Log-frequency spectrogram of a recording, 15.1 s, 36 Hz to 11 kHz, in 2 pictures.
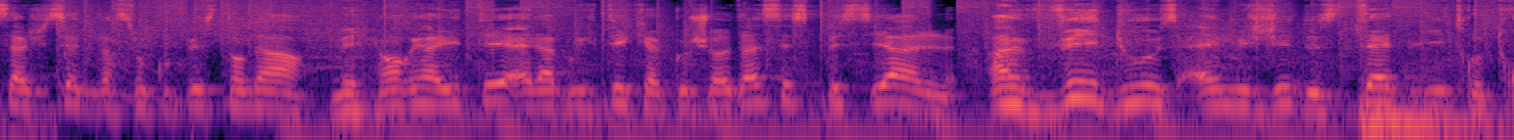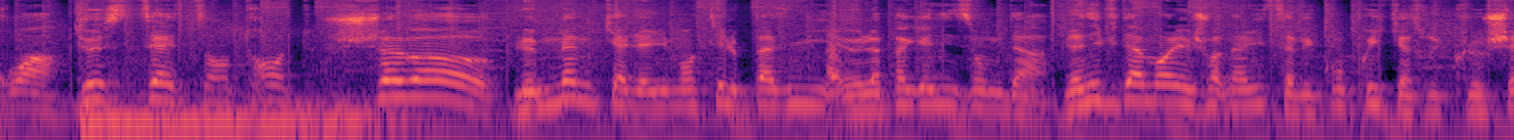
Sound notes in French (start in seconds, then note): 6.7 meme boom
